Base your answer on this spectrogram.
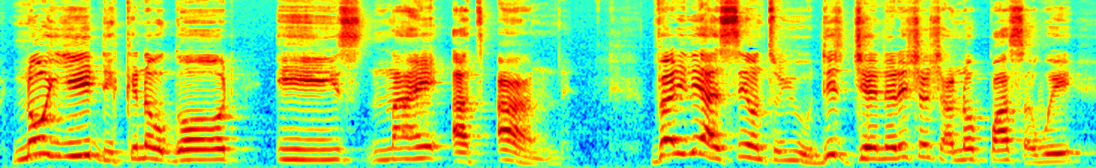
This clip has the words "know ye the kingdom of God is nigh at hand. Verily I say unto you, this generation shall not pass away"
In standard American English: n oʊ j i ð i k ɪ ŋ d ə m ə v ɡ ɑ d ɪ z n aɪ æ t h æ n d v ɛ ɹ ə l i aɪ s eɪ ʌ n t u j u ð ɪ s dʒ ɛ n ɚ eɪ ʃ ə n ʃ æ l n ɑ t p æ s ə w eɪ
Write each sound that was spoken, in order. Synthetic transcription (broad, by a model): n oʊ j i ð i k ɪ d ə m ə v ɡ ɑ d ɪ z n aɪ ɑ t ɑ n d v ɛ ɹ ə l i aɪ s eɪ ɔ n t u j u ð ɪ s dʒ ɛ n ɚ eɪ ʃ ə n ʃ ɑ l n ɑ t p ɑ s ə w eɪ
